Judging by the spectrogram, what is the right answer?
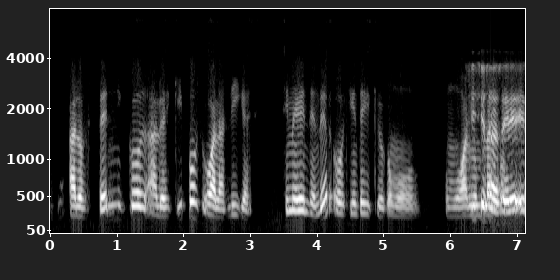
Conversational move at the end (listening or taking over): taking over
